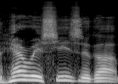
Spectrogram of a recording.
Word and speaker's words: Harris's: 여기 발음은 Harris's가 맞습니다.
